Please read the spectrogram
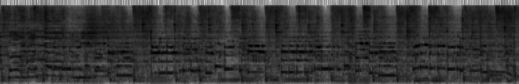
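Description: Upbeat band music with a steady drum beat under a moving melodic line, played without singing.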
